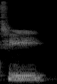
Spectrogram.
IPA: t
